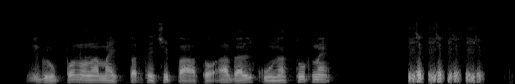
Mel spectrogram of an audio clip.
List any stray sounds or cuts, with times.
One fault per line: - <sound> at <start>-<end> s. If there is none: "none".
- laugh at 4.1-4.8 s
